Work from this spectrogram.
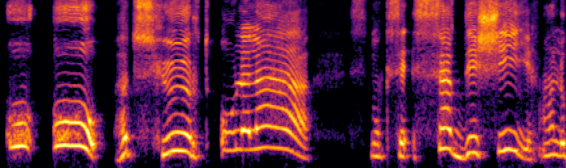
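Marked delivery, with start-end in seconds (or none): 0.1-3.1 dismay. Acted. Pillow tearing in story.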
